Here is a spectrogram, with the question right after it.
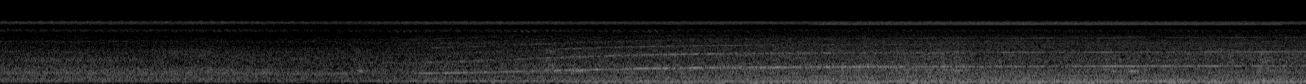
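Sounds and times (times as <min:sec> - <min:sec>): jet engines spooling up: 0:03.8 - 0:13.0.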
